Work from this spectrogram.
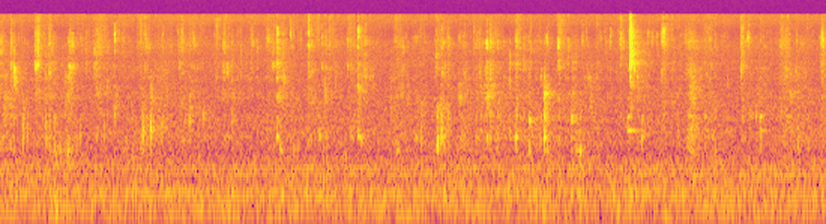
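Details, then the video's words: Terrier mix pet dog eating its dinner of canned food mixed with kibble indoors: soft, wet, mushy chewing and smacking clicks in an irregular, steady run, with a faint room hiss beneath. "Dog eating yummy food"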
